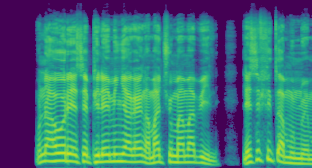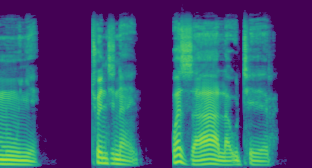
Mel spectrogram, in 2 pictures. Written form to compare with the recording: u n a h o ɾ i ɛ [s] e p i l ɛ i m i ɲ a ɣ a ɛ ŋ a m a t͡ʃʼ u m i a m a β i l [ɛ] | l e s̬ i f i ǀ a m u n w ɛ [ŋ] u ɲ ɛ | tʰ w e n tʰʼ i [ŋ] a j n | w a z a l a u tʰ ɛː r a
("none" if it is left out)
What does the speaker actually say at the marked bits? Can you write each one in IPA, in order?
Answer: s, i, m, n

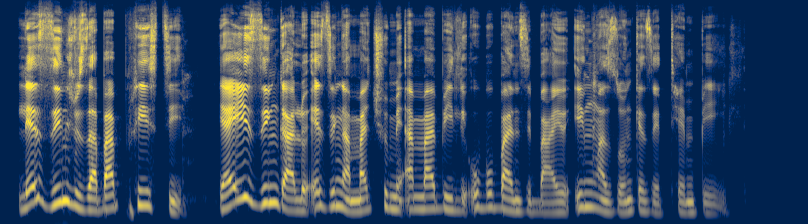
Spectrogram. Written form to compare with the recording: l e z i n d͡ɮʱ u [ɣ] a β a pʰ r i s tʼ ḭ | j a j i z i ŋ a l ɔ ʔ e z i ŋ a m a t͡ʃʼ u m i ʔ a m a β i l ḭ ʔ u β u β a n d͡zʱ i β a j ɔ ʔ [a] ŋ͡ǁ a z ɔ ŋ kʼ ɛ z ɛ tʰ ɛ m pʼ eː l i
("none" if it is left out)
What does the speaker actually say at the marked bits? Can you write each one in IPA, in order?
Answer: z, i

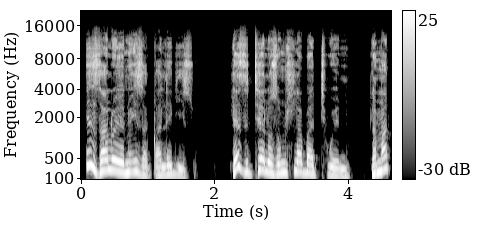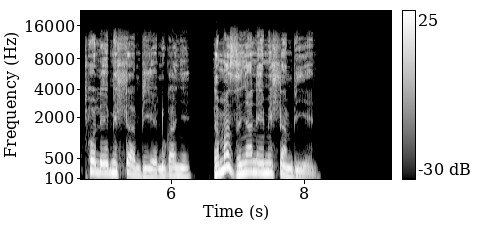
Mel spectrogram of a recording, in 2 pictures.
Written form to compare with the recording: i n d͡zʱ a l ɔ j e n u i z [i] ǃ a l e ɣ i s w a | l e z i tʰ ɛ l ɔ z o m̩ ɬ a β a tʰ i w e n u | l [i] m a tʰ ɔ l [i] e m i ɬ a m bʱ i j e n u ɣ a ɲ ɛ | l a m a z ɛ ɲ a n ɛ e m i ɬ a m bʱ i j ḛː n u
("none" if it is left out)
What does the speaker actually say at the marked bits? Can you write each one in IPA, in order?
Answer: a, a, ɛ

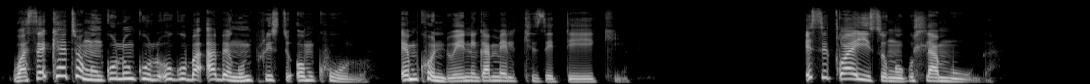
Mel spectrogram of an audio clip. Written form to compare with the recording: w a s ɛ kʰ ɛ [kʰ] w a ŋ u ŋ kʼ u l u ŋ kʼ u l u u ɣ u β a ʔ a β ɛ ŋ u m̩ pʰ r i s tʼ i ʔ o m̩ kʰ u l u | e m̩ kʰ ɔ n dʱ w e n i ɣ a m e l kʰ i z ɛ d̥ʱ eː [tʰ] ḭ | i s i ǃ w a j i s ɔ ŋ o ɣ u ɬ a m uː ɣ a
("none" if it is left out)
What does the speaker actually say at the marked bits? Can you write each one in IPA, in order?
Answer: tʰ, kʰ

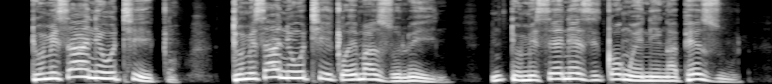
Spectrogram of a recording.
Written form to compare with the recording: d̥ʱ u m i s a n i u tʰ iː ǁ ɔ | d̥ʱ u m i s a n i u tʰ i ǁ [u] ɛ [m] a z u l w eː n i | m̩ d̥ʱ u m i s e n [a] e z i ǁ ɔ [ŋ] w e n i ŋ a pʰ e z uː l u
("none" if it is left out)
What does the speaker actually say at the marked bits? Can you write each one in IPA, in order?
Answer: ɔ, m, i, ŋ

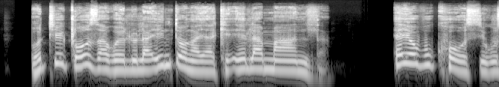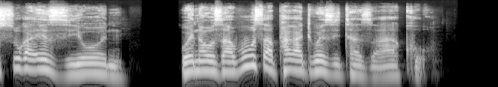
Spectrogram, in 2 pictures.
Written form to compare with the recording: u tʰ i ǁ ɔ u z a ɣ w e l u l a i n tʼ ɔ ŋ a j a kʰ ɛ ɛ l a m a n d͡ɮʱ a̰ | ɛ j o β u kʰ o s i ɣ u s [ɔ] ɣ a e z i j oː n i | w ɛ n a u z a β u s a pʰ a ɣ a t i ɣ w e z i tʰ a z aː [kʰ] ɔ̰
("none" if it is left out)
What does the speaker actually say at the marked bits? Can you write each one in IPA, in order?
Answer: u, kʰ

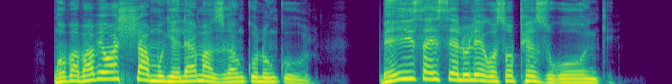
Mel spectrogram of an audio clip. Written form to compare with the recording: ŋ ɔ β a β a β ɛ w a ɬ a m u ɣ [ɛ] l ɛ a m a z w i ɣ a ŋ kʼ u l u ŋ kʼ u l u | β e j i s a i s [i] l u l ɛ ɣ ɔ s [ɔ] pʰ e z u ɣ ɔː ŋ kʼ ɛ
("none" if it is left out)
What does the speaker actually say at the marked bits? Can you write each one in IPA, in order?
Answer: ɛ, e, ɔ

